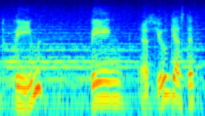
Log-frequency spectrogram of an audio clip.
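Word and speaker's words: fim: And as for distribution within Brazil, F-I-M, pronounced FEM, being, yes, you've guessed it, Portuguese for the end.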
